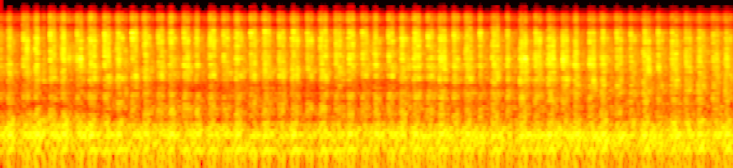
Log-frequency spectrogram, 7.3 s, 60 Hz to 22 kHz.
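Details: 1984 Chevrolet Monte Carlo SS small-block dirt-track race car, first start in 12–13 years: lumpy, loping idle about 220 beats a minute with uneven, stumbling pulses over a deep exhaust; rough idle, possibly a cam, plugs and carburetor suspected.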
